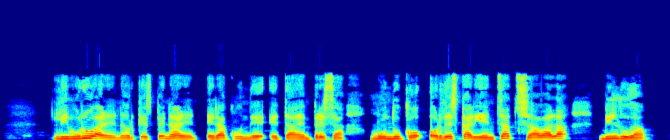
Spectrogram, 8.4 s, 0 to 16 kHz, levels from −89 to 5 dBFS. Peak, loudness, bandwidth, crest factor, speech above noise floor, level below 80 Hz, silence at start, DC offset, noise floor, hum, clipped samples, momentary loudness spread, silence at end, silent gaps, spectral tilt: 0 dBFS; -13 LUFS; 8 kHz; 12 dB; 43 dB; -58 dBFS; 0.65 s; under 0.1%; -55 dBFS; none; under 0.1%; 8 LU; 0.3 s; none; -6.5 dB/octave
